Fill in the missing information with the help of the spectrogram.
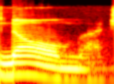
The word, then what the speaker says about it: Gnome: He's got something called Lead Gnome, G-N-O-M-E, Lead right.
